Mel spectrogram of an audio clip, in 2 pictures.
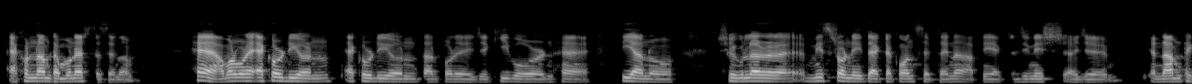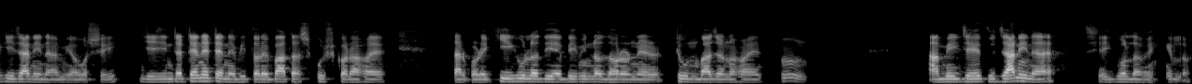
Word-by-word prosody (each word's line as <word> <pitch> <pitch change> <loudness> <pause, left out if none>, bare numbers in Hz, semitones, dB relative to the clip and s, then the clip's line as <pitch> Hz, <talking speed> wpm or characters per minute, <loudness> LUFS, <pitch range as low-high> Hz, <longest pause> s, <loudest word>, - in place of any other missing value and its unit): এখন 165 - 0
নামটা 150 -1 +6
মনে 145 +1 +5
আসতেছে 145 - -10
না। - - -5 0.7
হ্যাঁ, 190 -2 +10
আমার 155 +1 +4
মনে 165 - +6
হয় 160 - +7
accordion, 155 -5 +3 0.4
accordion, 140 -3 -1 0.2
তারপরে 125 +1 -4
এই - - -11
যে 120 - -6
keyboard, 125 -4 -3
হ্যাঁ, 125 -3 -2 0.4
piano 135 -6 +2 0.6
সেগুলার 155 0 +5
অ্যা 140 -1 +4 0.3
মিশ্রণেই 160 -3 0
তো - - +3
একটা 130 - -2
concept, 135 - -3
তাই 120 - -3
না? 130 - -1
আপনি 120 - -12
একটা 115 - -20
জিনিস 130 0 -5 0.3
এই 115 - -8
যে, 115 - -3 0.6
এর - - -2
নামটা 140 +2 +4
কি 140 - -4
জানি 125 -1 +2
না - - -3
আমি 115 0 -11
অবশ্যই, 115 +1 -9 0.3
যে 125 - -4
জিনটা 130 +1 +1
টেনে, 150 +1 +5
টেনে, 130 -2 +3
ভিতরে 125 0 0
বাতাস 125 0 +2
push 135 -3 -7
করা 120 -1 0
হয়। 120 -1 -2 0.8
তারপরে 115 0 -1
key 145 -2 +1
গুলো 135 -2 +3
দিয়ে 130 -1 +2
বিভিন্ন 125 0 -4 0.2
ধরনের 120 -2 -1 0.2
tune 135 -3 -3
বাজানো 120 0 0
হয়। 115 0 -5 0.2
হুম? 155 +1 -8 1.4
আমি 125 +1 +2
যেহেতু 130 -1 0
জানি 150 +3 +8
না 120 - +3 0.5
সেই 120 - -10
বললাম 125 -2 -3
এইগুলো 120 -1 -13
130 Hz, 160 wpm, -25 LUFS, 120-145 Hz, 1.4 s, হ্যাঁ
